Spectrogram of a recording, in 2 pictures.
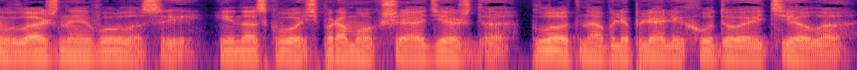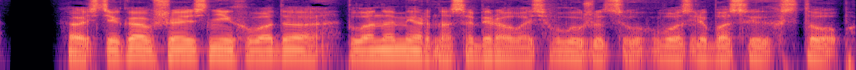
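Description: A man puts on a character voice, talking at a moderate pace in a very deep, low register. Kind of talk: horror narration.

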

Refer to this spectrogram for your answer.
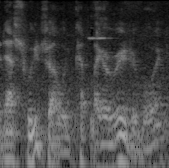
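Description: A man's voice with ordinary pitch variation against noticeable background noise. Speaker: retired logger and homesteader. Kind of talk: interview answer. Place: home room. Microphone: camera far.

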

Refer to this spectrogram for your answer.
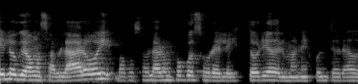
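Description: Her voice sits at a medium pitch. The woman keeps her intonation fairly even. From Buenos Aires, Argentina. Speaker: extension educator and agronomist. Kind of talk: lecture. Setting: video call. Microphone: video call.

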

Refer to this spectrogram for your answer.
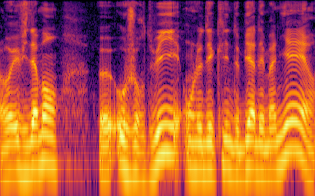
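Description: This man's voice has a dark, mellow tone. His intonation is lively. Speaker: youth network director. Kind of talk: TV interview. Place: studio. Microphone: lapel.

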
